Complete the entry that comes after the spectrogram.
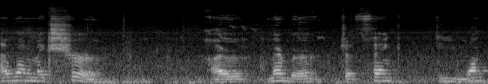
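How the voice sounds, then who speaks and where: A man speaks with ordinary pitch variation. Audible room echo and noticeable background noise surround his voice. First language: not English. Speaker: former state senator and philanthropist. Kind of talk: ceremony speech. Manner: halting.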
